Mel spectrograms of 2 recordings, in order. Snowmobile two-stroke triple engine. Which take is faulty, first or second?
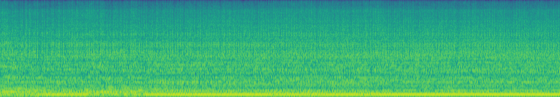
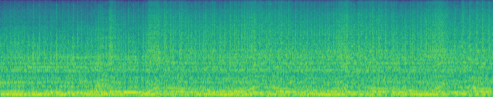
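first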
